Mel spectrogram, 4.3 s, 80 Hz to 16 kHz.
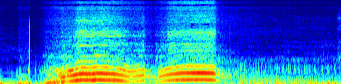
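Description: Lynx snowmobile with a 146-inch track revving hard while stuck in deep snow: the engine climbs from idle, holds high with a short dip in the middle, and drops back to idle about three seconds in. A rushing hiss rides along with the revs.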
